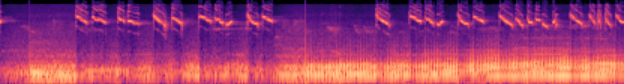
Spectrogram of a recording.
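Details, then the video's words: Oriental white-eye (pleci dakun) in 'ngotot' song: shrill, quick downward-sweeping twitters repeated in dense runs, growing almost continuous toward the end, over a steady loud low rumble. "Suara Ngotot Pleci dakun"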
